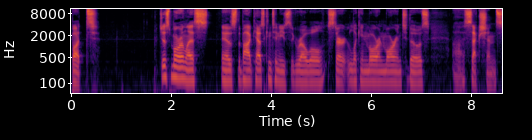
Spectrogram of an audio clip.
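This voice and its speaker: Speaking at a fairly slow pace with long, frequent pauses, a man with a Minnesota accent uses a fairly low pitch and fairly even intonation. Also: very clean recording, silent background. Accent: Upper Midwest American (Minnesota). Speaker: podcast host. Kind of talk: solo monologue, casual podcast talk. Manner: casual with frequent fillers and false starts.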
